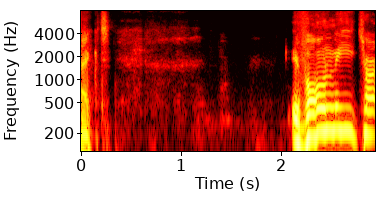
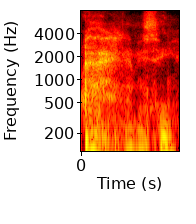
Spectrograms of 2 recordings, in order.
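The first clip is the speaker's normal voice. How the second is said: whispered aside; 8 semitones lower, 16 dB quieter than usual. Real, not acted. Sighs, mutters to himself.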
